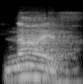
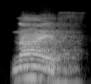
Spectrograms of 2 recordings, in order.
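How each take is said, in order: Both takes have the same delivery.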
